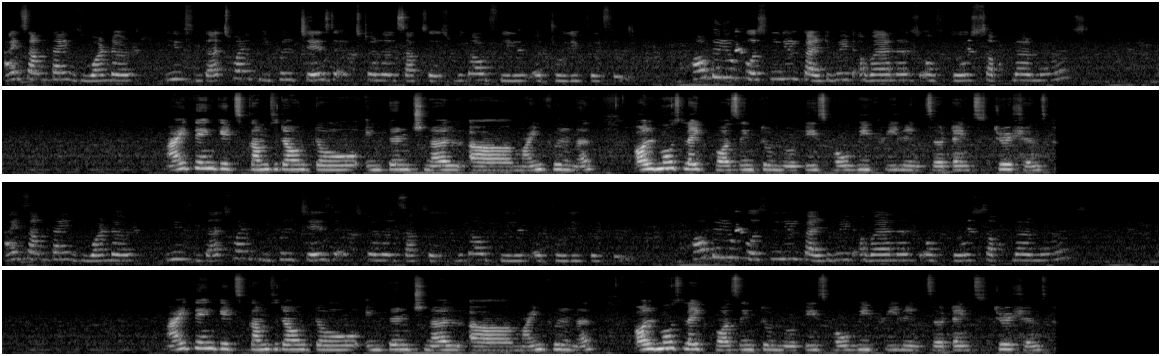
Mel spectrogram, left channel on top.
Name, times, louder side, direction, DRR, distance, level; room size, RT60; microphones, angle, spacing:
voice 1, 0.0-1.4 1.6-6.3 6.9-10.8, left 3 dB, 80° left, 0.7 m, -34 dB
voice 2, 13.2-17.5 17.9-21.2 21.5-22.0, left 3 dB, 25° left, 0.6 m, -24 dB
7.5 x 4.8 x 3.0 m
head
